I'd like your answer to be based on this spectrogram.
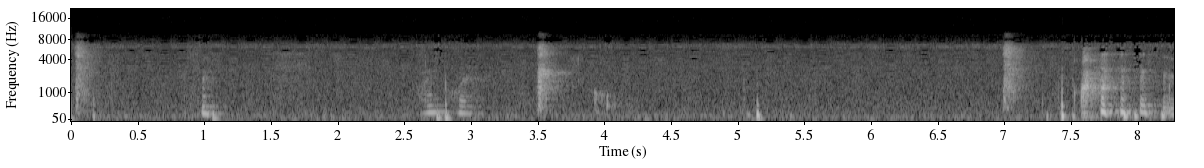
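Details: Cat being made to sneeze: several brief, sharp, puffing sneezes a few seconds apart, with soft shuffling and quiet room noise between them.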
